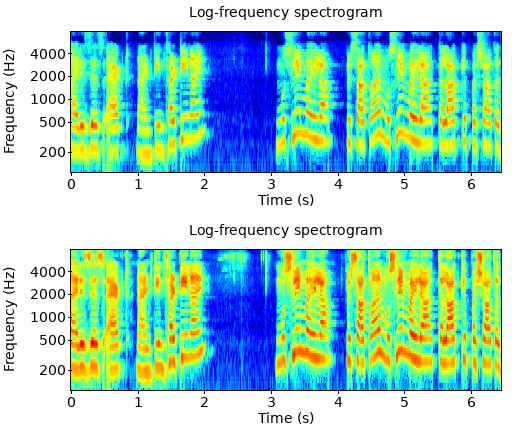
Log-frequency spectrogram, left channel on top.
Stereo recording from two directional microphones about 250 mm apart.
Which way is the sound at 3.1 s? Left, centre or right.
Right.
